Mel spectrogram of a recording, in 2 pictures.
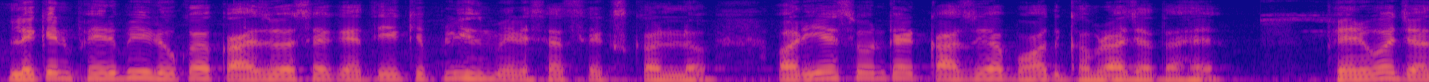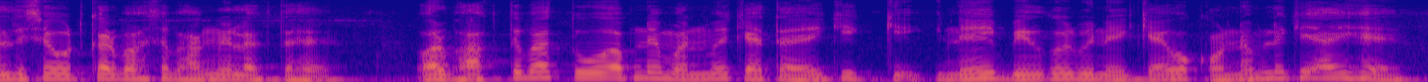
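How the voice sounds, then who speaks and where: A man's voice: on the high side, moderate pace. A young man casually narrating a manga chapter recap, conversational with knowing asides to the viewer.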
